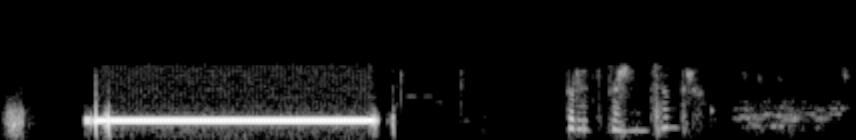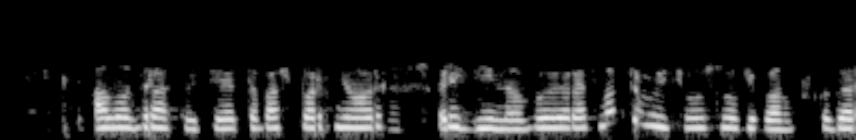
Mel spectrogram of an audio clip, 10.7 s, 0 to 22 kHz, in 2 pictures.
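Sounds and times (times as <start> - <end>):
steady telephone tone while a call is transferred to an operator: 0.6 - 2.4
speech: 6.0 - 10.6.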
